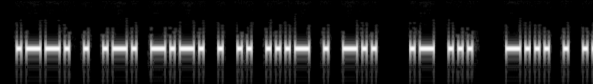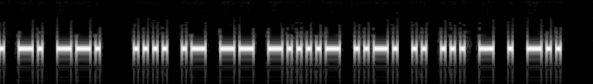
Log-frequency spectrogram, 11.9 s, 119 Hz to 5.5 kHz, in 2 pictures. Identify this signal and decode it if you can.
Morse code, heard as a keyed tone, about 25 wpm, 600 Hz. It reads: PERCEIVED AS BEING HAM-FISTED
